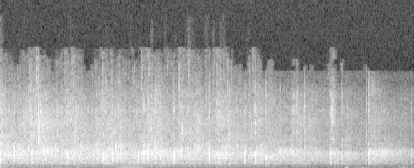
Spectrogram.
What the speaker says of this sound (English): One more time, a round of applause for that.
